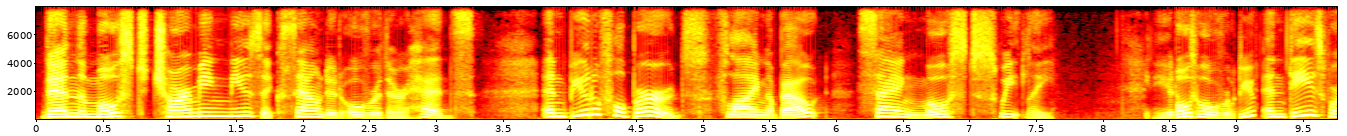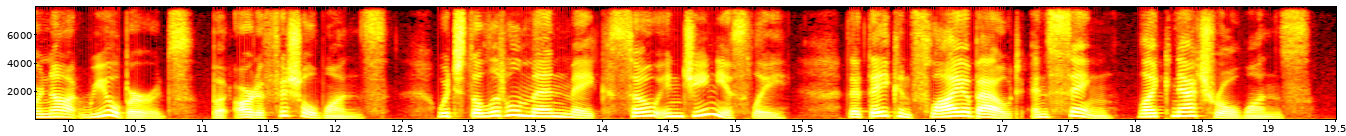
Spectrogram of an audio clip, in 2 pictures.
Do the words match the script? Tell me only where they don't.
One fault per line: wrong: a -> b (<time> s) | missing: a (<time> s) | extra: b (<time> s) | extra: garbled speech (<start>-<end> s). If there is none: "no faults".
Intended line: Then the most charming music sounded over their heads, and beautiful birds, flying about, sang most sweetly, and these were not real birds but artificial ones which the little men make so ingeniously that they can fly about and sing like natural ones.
extra: garbled speech (8.3-9.1 s)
